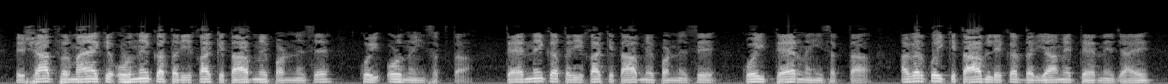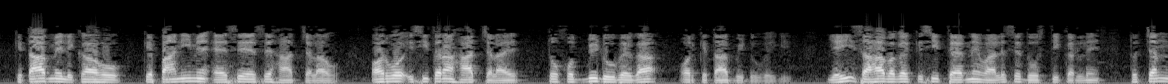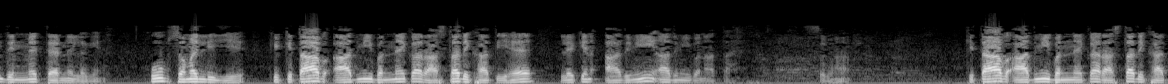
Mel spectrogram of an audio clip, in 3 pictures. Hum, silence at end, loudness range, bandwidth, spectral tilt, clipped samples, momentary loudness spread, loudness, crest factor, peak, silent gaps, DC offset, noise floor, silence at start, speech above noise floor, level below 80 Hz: none; 0 s; 5 LU; 6.4 kHz; -8 dB/octave; 0.1%; 13 LU; -13 LUFS; 12 dB; 0 dBFS; none; under 0.1%; -40 dBFS; 0.15 s; 28 dB; -38 dBFS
